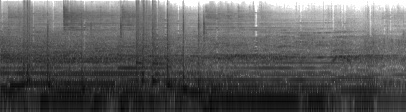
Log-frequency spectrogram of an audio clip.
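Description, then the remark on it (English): A crowd of many voices screams and shouts together in a loud, sustained roar that stays strong for about five seconds before easing slightly, dense with overlapping cries, as the audience is called on to scream after a prayer. “In the name of the Lord Jesus Christ, come and scream like your voice is yours.”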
